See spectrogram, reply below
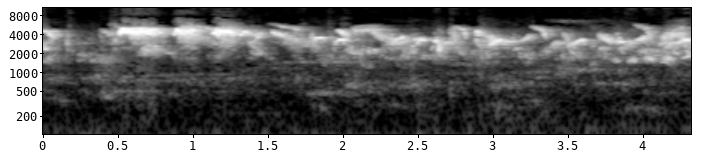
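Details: Chinese hwamei song, a selected bird: a dense, fast run of high warbled and squeaky notes, loudest in short bursts near the start, then a continuous chattering flow of varied phrases.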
